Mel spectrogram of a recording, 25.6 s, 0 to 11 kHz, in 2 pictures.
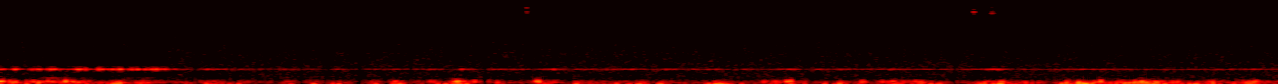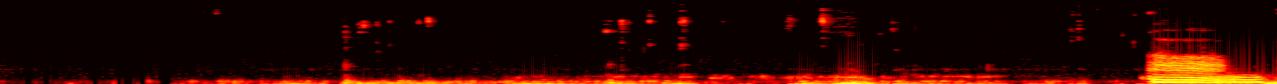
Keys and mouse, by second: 1.5-2.7 drag, 7.0-8.5 drag, 10.7-12.6 drag, 15.5-20.9 drag.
